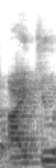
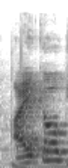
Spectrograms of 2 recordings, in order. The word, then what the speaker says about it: ICAO: Converting from N IQ licence, ICAO licence, जैसे भी आपको प्रोनाउंस करना चाह रहे हैं, to that specific countries licence. ICAO क्यों, क्योंकि IQ या ICAO, Pakistan is एन IQ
